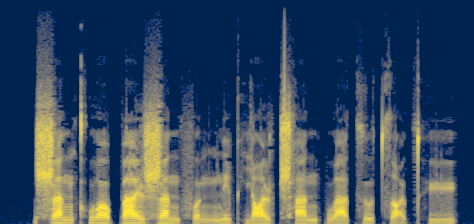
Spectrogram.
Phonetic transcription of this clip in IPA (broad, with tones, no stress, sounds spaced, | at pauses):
ʂ a˥ n kʰ w ɔ˥˧ p a˥˧ ɪ̯ ʂ a˥˩ n f ɤ̰˨˩ ŋ n̪ i˥˩ pʰ j ɑ˧˥ ʊ̯ ʈ͡ʂʰ a˧˥ n p w ä˧˥ t͡s u˧˥ t͡s ɑ̰˨˩ ʊ̯ t̪ʰ y˧˥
